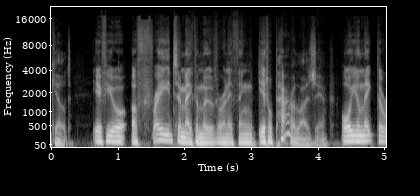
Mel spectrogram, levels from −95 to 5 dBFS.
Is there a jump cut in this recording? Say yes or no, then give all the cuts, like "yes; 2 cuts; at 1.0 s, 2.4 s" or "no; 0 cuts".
no; 0 cuts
